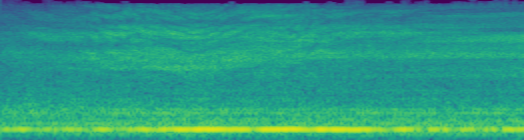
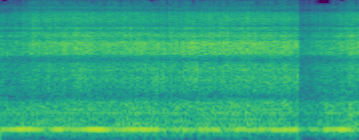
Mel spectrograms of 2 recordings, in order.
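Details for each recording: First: TIG welding galvanized mild steel pipe after cleaning the zinc off and extending the tungsten: even, steady buzzing arc hum with one sharp pop; clean, stable arc with only slight popping from the galvanizing, no porosity. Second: TIG welding galvanized mild steel, zinc only partly cleaned off: steady hissing arc with low hum and a brief dropout, the spitting pop of zinc contaminating the tungsten, though the weld is cleaner.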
